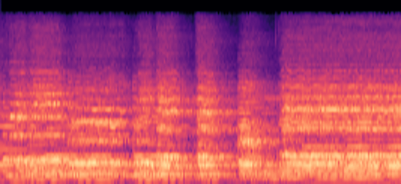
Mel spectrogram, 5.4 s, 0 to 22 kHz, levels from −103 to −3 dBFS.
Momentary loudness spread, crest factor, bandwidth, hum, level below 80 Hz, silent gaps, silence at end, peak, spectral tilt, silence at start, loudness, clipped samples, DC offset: 5 LU; 12 dB; 15 kHz; none; -54 dBFS; none; 0 s; -4 dBFS; -5 dB/octave; 0 s; -16 LUFS; under 0.1%; under 0.1%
